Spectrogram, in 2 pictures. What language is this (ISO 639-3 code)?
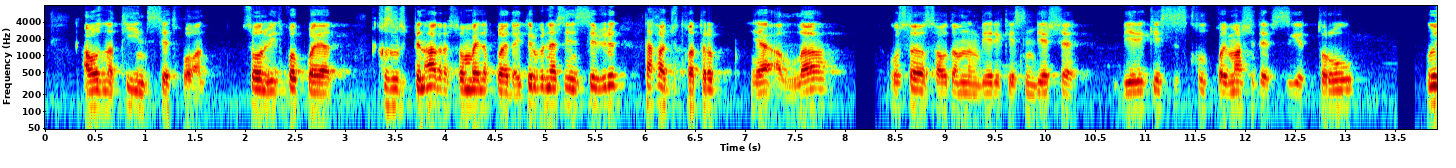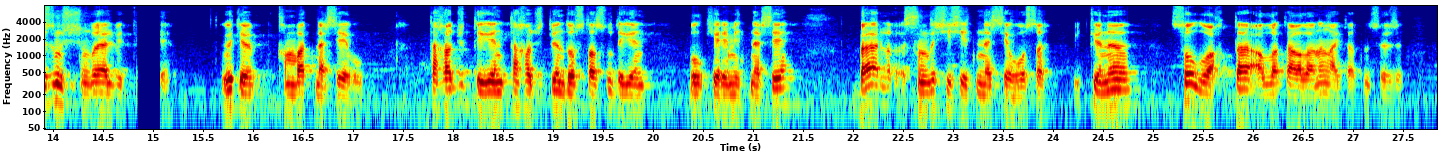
tur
